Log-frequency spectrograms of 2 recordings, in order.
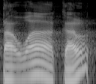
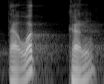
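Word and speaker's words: tawakkal: Kalau W-nya dibaca panjang tawakal, itu salah artinya. Artinya tawakalnya main-main. Tapi kalau dibacanya K-nya atau kaf-nya double, tawakal, itu tawakal yang benar.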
